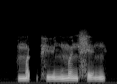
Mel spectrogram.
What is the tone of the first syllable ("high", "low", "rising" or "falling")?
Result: high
